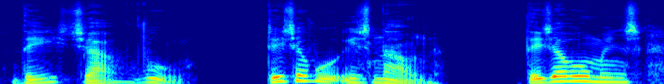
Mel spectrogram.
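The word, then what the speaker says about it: déjà vu: word is deja Wu Deja wuu is three syllables Deja Vu deu is noun theu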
